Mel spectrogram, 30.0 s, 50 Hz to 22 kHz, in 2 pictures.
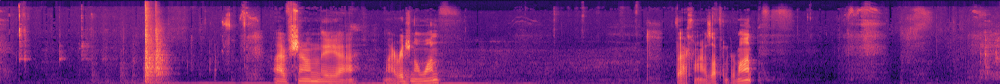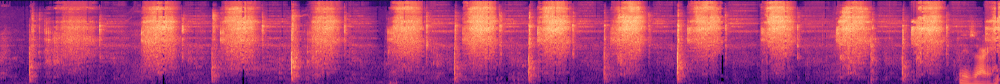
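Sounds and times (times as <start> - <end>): hand pump hissing: 14.8 - 30.0.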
